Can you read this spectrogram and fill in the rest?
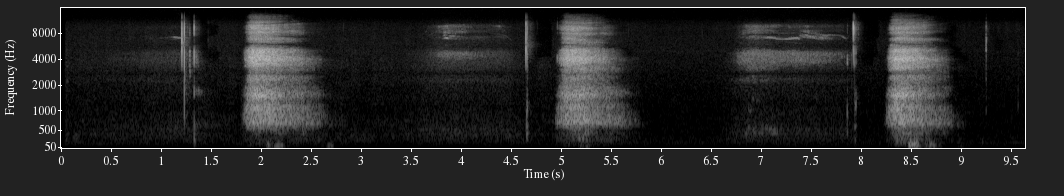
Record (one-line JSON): {"exhalation_length": "9.6 s", "exhalation_amplitude": 10791, "exhalation_signal_mean_std_ratio": 0.35, "survey_phase": "beta (2021-08-13 to 2022-03-07)", "age": "18-44", "gender": "Female", "wearing_mask": "No", "symptom_none": true, "symptom_onset": "3 days", "smoker_status": "Current smoker (1 to 10 cigarettes per day)", "respiratory_condition_asthma": false, "respiratory_condition_other": false, "recruitment_source": "REACT", "submission_delay": "1 day", "covid_test_result": "Negative", "covid_test_method": "RT-qPCR", "influenza_a_test_result": "Negative", "influenza_b_test_result": "Negative"}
